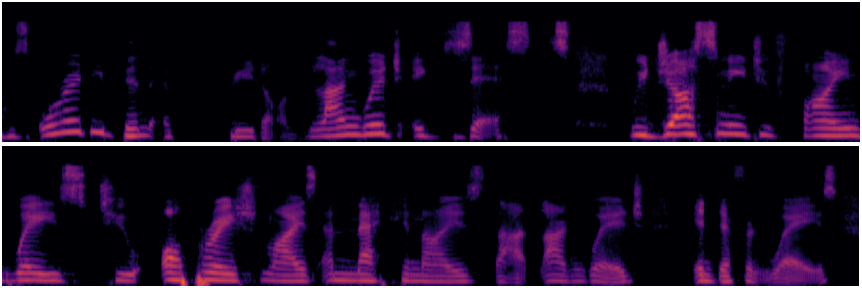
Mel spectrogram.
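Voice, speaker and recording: Talking at a fairly quick pace with a British accent, a woman uses lively intonation and big swings in loudness. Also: dry, close sound with no echo. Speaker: panelist at a civil society forum. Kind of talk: panel discussion. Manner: frequent fillers and repetitions.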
